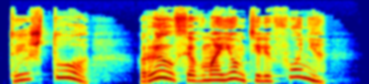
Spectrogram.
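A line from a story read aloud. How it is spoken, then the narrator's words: Breathless stunned exclamation. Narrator (Russian): Задохнувшись, ошарашенно воскликнула она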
